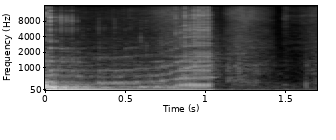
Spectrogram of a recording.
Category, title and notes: Sound effects > Other mechanisms, engines, machines
metal shop foley -133
bang, wood, oneshot, thud, foley, little, sound, metal, tools, rustle, sfx, shop, pop, percussion, tink, strike, fx, perc, bam, knock, bop, crackle, boom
